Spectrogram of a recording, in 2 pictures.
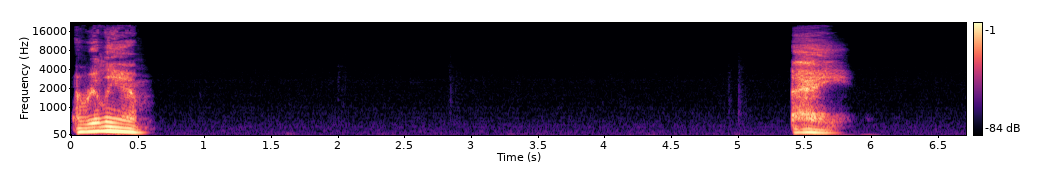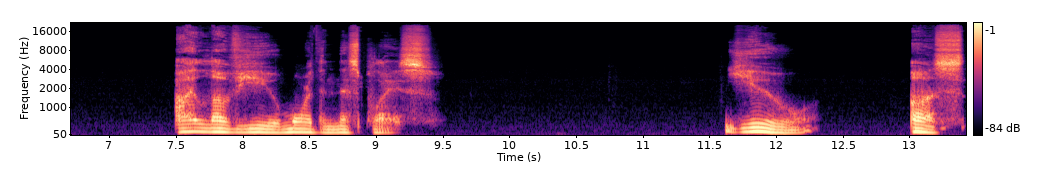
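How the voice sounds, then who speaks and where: A man playing a devoted, easygoing chef and reassuring partner in an intimate audio roleplay, speaking softly and haltingly with a husky voice. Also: mid-range voice, no echo, studio quality. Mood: earnest, reassuring.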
